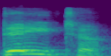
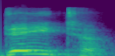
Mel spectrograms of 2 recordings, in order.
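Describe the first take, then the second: No difference in how they are said.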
